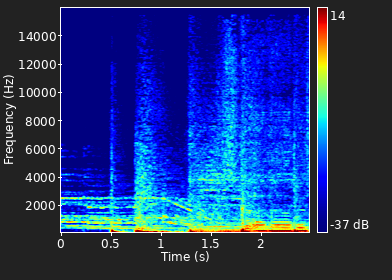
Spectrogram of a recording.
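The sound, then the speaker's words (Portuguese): A recently released Latin American pop single plays loud, with sustained melodic instruments layered over a deep bass beat that thumps every half second or so. No vocals come through in this short stretch. “lançaram agora recentemente um single que está conquistando os corações latino-americanos.”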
